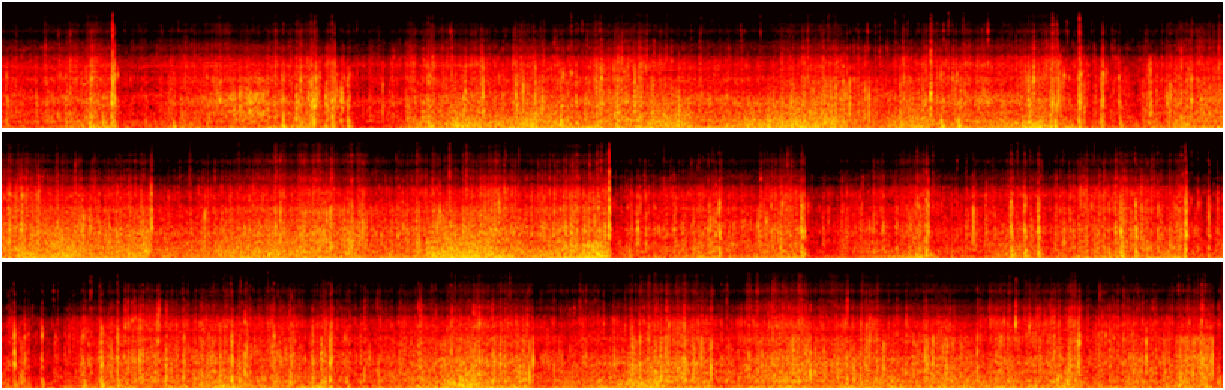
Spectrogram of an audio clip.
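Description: Mountain bike descending a dirt and dry-leaf trail at speed, with wind buffeting the action camera's microphone and the tyres rushing over the ground. Frequent short knocks and rattles come from the bike bouncing over stones and roots.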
